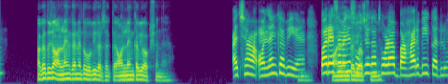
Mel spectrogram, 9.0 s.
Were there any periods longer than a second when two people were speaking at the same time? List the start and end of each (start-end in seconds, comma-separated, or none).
6.0-7.6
